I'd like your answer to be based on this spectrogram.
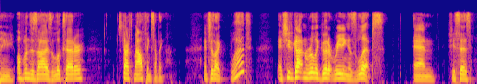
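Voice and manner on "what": a high, sharp "What?"; puzzled question. Retold or imitated. Sister puzzled as her father mouths something, high. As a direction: shoot the pitch up in confusion.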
